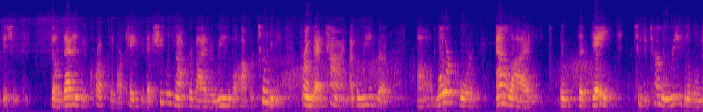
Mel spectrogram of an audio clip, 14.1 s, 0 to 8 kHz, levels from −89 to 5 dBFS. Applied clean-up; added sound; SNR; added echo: neural separator model SepFormer DNS4.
